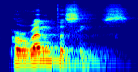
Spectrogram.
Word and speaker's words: parentheses: stress is on random if you're talking about both the plural is parenthesis the last syllable becomes cease parentheses word number 47 is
